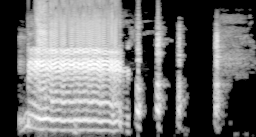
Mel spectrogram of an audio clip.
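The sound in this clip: A human voice imitates a goat with one loud, long, quavering bleat whose pitch wobbles throughout. A few short, clipped vocal syllables follow it.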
